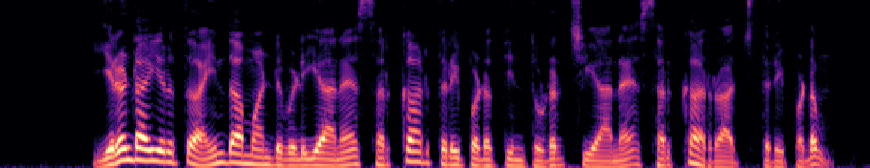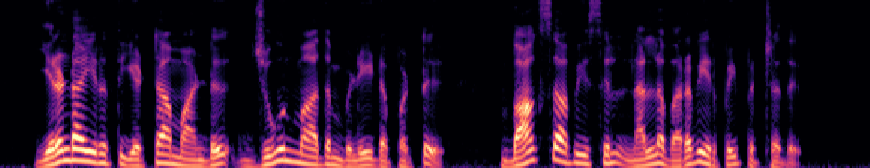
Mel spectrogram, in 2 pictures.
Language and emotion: Tamil, neutral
